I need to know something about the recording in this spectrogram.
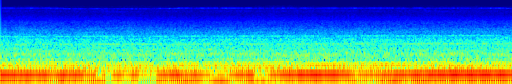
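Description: A truck engine hums low and steady as the truck drives along.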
